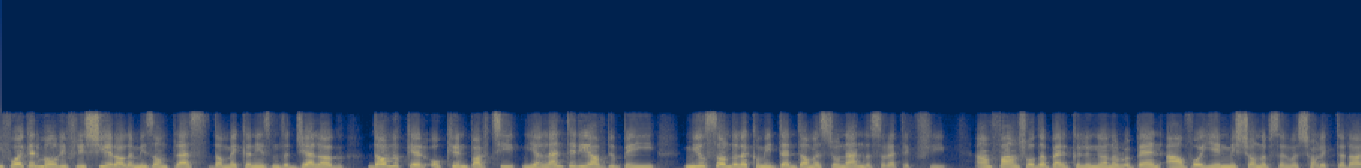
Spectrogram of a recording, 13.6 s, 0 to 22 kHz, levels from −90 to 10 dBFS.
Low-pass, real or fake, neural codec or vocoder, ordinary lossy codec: 7.2 kHz; fake; codec, 16 kHz, 0.2 kbps, FocalCodec; none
